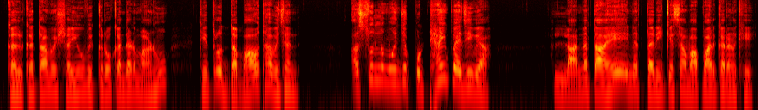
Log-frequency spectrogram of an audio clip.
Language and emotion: Sindhi, disgusted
